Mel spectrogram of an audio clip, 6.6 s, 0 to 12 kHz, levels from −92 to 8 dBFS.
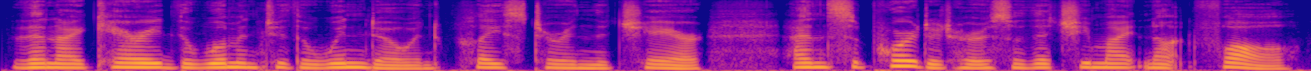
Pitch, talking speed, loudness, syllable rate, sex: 180 Hz, 210 wpm, -17 LUFS, 4.8 syllables/s, female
